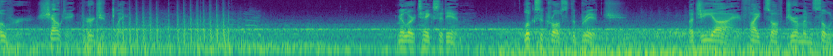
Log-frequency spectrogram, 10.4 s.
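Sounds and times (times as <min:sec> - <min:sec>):
speech: 0:00.0 - 0:02.8, 0:05.0 - 0:05.9, 0:06.5 - 0:07.9, 0:08.6 - 0:10.4
steady hum: 0:00.0 - 0:10.4
rapid rifle fire in a World War II battle in a war film: 0:01.5 - 0:03.0.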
